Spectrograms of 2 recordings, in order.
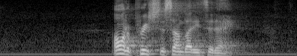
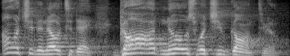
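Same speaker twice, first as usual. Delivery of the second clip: high, loud preacher's cry over music; preaching at full force; 3 semitones higher, 3 dB louder than usual. Real, not acted. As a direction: preach it, building to a shout.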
